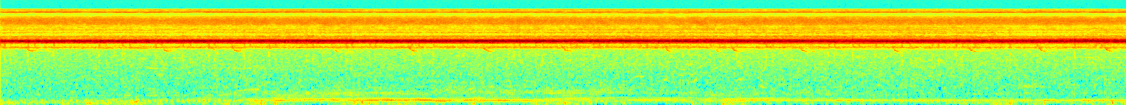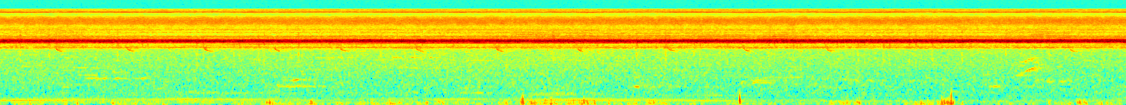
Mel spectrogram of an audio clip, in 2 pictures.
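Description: A steady, high-pitched insect drone, one unbroken tone that holds level throughout. Beneath it are a faint low rumble and a few soft low knocks in the second half.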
